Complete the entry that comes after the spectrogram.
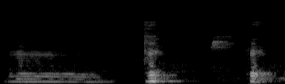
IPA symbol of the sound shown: ð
